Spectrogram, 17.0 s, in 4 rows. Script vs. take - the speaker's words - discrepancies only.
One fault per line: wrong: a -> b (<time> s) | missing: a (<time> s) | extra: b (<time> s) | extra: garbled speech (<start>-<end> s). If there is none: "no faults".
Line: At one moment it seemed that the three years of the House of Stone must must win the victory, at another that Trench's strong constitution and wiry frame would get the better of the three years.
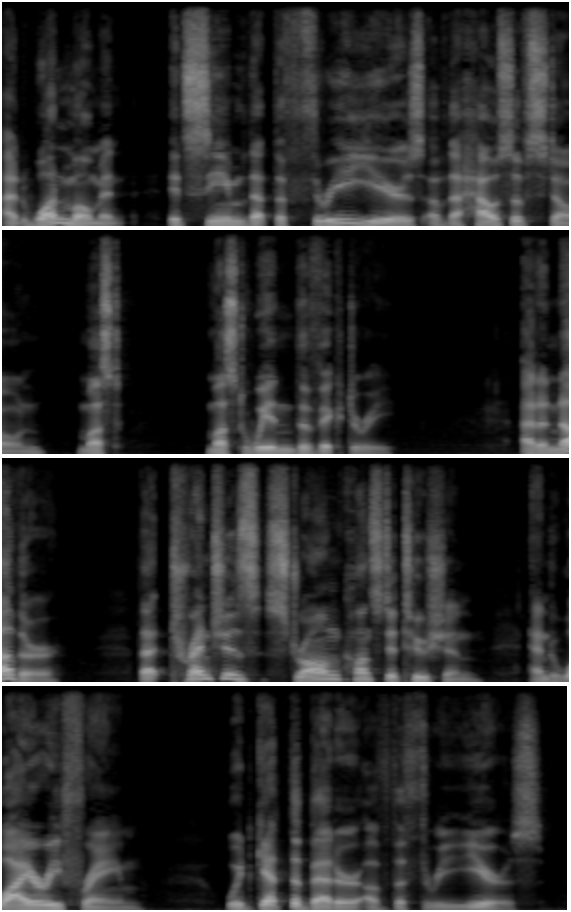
no faults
